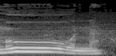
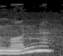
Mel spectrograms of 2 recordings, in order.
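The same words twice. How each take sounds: First: The vowel is the English 'oo' sound of moon. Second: The vowel is a 'u' sound, as if spelled Mun. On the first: The speaker calls it wrong. "not like a moon" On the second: The speaker calls it right. "more like a moon"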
